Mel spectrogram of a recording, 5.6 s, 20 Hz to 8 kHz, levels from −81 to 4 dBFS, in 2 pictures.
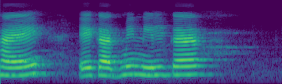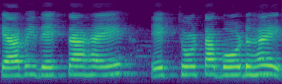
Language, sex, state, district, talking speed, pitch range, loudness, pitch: Hindi, female, Bihar, West Champaran, 115 wpm, 245-270 Hz, -17 LUFS, 260 Hz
